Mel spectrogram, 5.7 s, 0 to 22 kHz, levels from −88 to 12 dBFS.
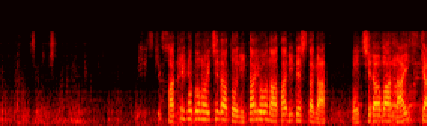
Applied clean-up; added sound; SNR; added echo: neural separator model SepFormer DNS4.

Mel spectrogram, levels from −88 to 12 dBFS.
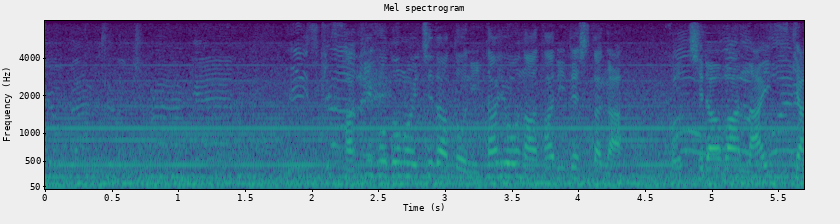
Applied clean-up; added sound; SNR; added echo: none; Organ + Mechanical fan; -1 dB; none.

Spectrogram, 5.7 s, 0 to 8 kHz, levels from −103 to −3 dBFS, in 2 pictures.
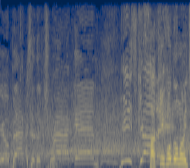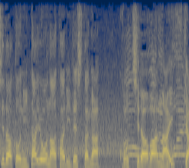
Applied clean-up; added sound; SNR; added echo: none; none; none; none.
